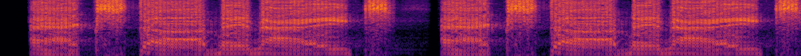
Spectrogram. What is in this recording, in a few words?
Daleks Exterminate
